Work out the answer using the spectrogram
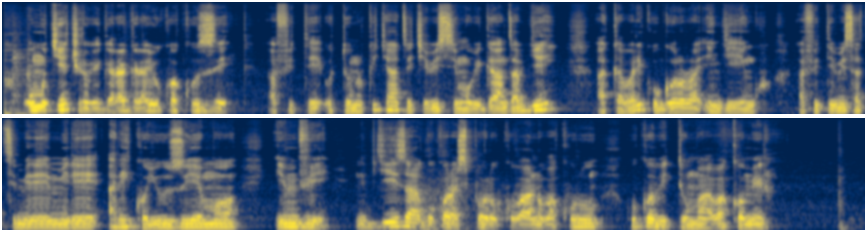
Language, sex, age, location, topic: Kinyarwanda, male, 25-35, Huye, health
